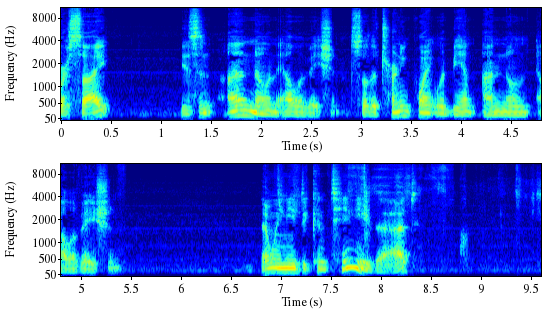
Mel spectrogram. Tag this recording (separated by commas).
Speech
